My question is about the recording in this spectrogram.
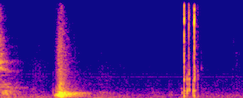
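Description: Brief handling sounds on a plastic RC truck chassis: a short knock about a third of the way in, then a quick cluster of sharp clicks near the end, with quiet between.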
